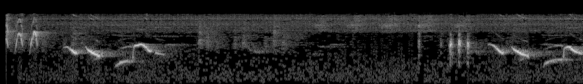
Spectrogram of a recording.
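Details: White-rumped shama from Aceh singing: short whistled slurs, falling and rising notes in two bursts with a quiet gap between them, over a steady high insect-like hiss.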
